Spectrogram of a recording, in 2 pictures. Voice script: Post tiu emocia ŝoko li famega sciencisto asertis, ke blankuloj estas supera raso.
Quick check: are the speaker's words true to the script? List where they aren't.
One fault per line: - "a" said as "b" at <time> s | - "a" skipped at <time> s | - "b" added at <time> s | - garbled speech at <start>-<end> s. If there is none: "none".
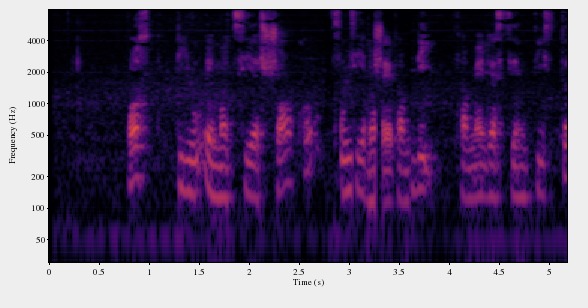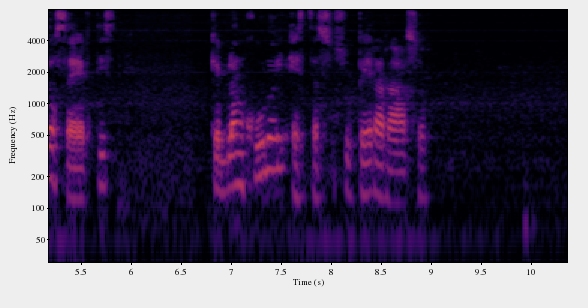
- garbled speech at 2.8-3.6 s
